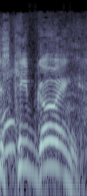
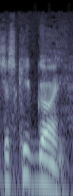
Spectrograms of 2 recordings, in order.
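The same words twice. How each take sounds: First: High, loud, insistent push; forceful urging. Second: Firm, higher-pitched encouragement; urging on. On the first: Man driving exhausted companion toward the light, insistent. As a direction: call it out with more force. Urges again, more forcefully. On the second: Man urging tired companion along the shortcut, firm. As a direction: press her onward, moderately raised. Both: Acted.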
